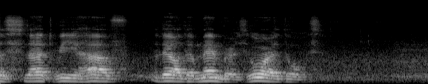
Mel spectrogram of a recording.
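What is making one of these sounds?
An older man speaks calmly and closely into a microphone.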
